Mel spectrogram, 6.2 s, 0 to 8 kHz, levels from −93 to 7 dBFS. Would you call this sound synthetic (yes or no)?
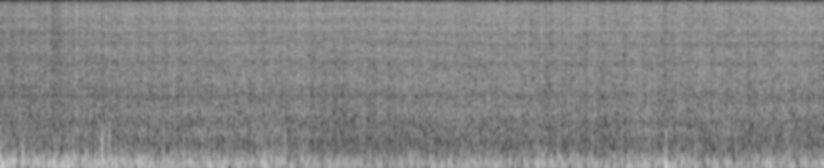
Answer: yes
